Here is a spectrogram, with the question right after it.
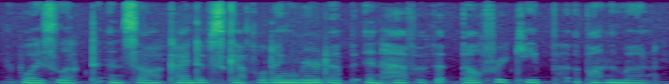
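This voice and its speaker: Female narrator, hushed ASMR-style reading, dark and airy. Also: medium pitch, monotone, moderate pace, husky. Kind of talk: whispered storybook narration.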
